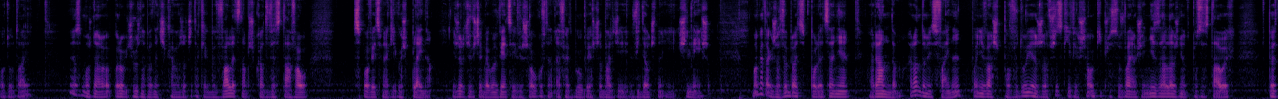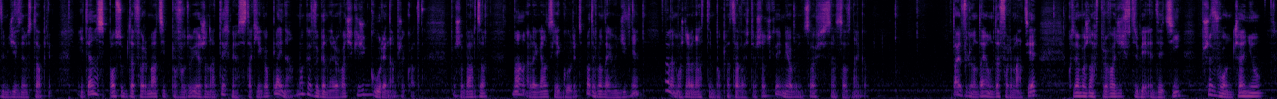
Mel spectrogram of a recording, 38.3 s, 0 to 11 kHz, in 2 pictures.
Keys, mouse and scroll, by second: 15.3 g, 26.7 Tab, 35.9 Tab, 36.7 a.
